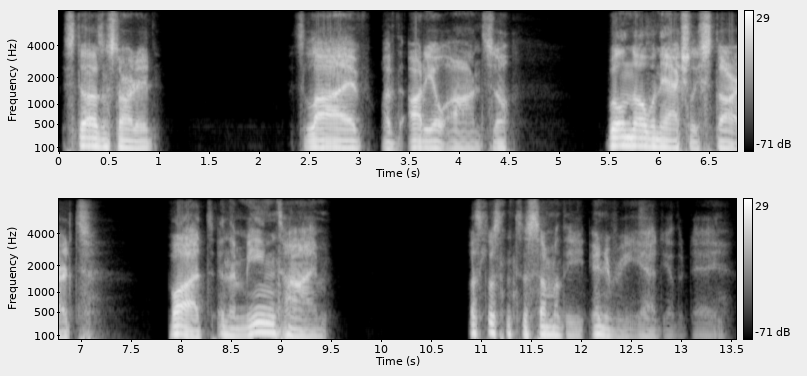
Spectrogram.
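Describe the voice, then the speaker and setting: A man's voice: lowish voice, unhurried, pauses often, fairly bright tone, no echo. A man hosting a casual live stream, thinking aloud with lots of restarts and reading viewer chat. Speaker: livestream host.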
